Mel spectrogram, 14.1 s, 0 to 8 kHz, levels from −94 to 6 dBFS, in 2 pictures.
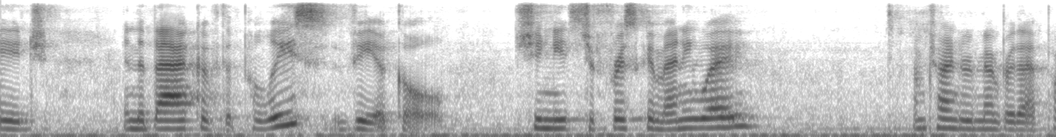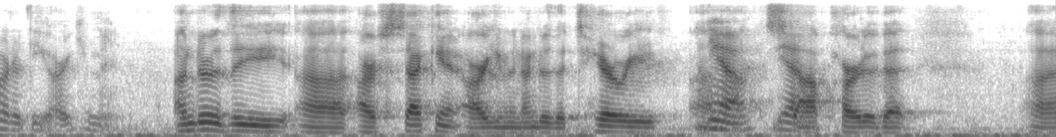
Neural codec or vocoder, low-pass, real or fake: codec, 24 kHz, 6 kbps, HILCodec; 7.2 kHz; fake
